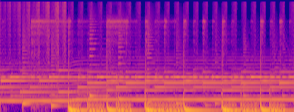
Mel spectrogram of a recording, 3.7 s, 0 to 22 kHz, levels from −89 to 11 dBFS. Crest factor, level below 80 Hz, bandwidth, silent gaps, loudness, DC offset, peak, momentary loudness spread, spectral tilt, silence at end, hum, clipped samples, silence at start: 14 dB; -18 dBFS; over 20 kHz; none; -19 LUFS; under 0.1%; -2 dBFS; 4 LU; -6 dB/octave; 0 s; none; under 0.1%; 0 s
